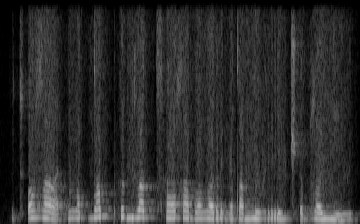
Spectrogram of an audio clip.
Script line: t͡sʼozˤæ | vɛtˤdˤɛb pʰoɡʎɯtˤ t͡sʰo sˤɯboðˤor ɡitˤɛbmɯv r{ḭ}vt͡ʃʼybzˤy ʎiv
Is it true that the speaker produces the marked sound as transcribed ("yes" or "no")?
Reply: no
